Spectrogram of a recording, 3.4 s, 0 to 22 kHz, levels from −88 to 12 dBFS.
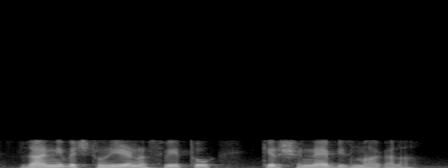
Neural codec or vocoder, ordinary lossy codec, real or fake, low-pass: none; none; real; 3.6 kHz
